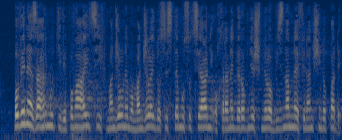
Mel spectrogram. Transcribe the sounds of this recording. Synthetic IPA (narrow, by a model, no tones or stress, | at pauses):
po̞vɪnɛːzaɦr̩nuciːvɪpo̞maːɦajiːt͡siːxmanʒɛlnɛbo̞manʒɛlɛɡ̚do̞sɪst̪ɛːmuso̞t͡sɪaːlɲiːʔo̞xɾanɪbɪɾo̞vɲɛʃmɲɛlo̞viːznamnɛːfɪnant͡ʃɲiːdo̞padɪ̰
